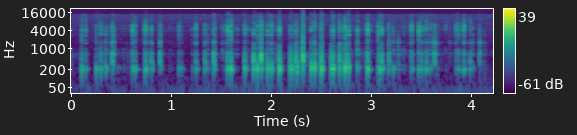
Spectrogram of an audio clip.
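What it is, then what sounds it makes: Textured hard-shell EVA case. Long nails tap and scratch the top of a small black oval hard-shell EVA zip case with a textured fabric cover, which rests hollow on a fur rug. A rapid, uneven run of short, dry taps gives a hollow low-mid knock around 200 Hz with a faint scratchy edge. Each tap dies away almost instantly.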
